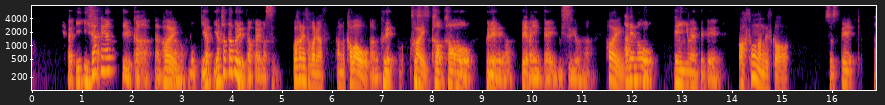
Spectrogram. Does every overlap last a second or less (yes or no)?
yes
